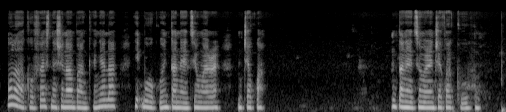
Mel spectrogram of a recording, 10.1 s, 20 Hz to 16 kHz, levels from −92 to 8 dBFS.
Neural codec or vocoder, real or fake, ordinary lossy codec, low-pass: none; real; none; 10.8 kHz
